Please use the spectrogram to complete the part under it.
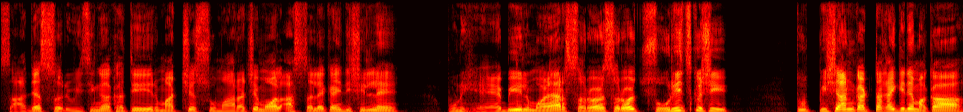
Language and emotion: Goan Konkani, angry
